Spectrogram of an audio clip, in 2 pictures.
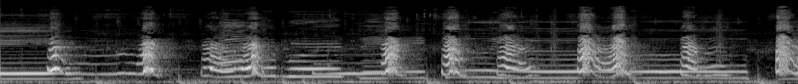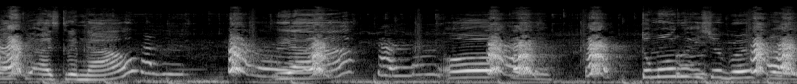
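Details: Pet Siberian husky howling along to Happy Birthday: wavering, sliding tonal howls, repeated in short phrases, over background music and a person's voice.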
